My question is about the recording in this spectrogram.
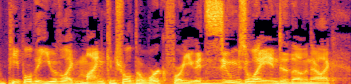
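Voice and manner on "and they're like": ordinary delivery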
